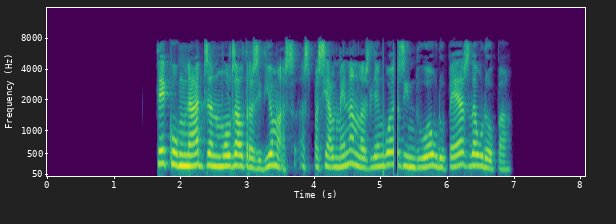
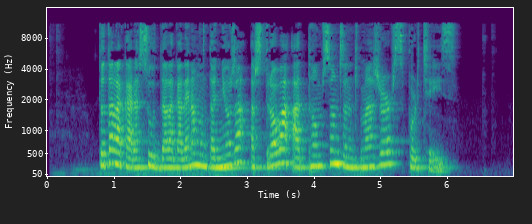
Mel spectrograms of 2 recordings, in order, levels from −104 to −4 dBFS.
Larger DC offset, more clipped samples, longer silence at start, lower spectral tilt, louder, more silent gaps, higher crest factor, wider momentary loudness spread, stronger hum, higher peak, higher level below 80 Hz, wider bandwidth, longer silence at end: neither; neither; first, 1.65 s vs 0.8 s; about the same, -4.5 dB/octave vs -5 dB/octave; first, -17 LUFS vs -21 LUFS; neither; about the same, 18 dB vs 20 dB; about the same, 12 LU vs 11 LU; neither; about the same, 0 dBFS vs -2 dBFS; about the same, -60 dBFS vs -56 dBFS; second, 7.8 kHz vs 11.5 kHz; first, 1.15 s vs 0.9 s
